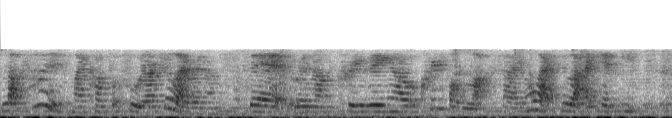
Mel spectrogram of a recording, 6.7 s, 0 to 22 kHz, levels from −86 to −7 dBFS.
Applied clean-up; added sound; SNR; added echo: none; Chewing, mastication; -4 dB; reverberation time 0.3 s.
